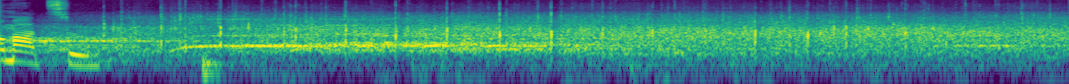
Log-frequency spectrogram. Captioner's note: audience applaud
